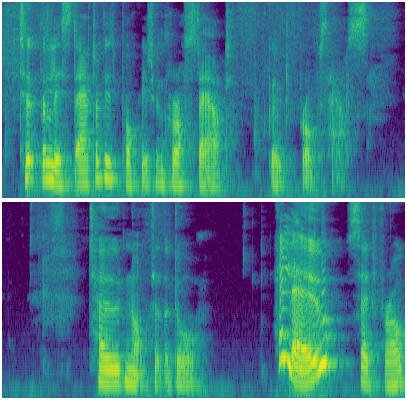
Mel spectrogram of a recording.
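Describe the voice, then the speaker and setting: A woman in a British accent, long, frequent pauses and big swings in loudness. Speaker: mother. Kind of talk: bedtime story.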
